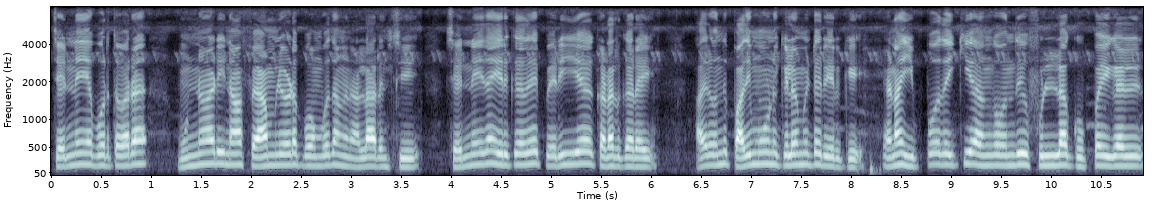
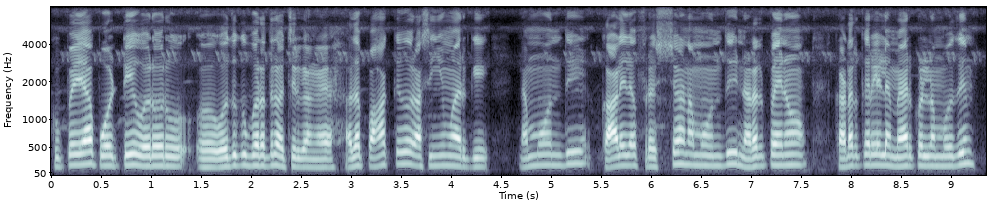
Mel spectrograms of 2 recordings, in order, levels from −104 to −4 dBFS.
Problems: none marked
